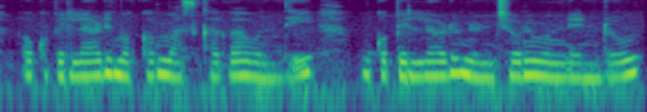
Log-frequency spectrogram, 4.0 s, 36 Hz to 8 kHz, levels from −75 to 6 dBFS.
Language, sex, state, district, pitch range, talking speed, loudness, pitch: Telugu, female, Telangana, Hyderabad, 200-215 Hz, 135 wpm, -15 LUFS, 205 Hz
